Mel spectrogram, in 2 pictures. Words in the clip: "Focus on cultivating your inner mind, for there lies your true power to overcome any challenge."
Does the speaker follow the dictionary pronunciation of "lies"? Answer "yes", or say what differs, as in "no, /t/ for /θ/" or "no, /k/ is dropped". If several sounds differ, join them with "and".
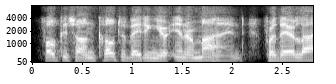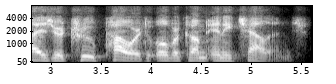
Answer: yes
